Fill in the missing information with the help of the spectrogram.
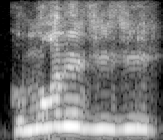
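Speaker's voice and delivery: loud, high greeting down the line; calling out. Real, not acted. Host calling a guest on the phone line, loud greeting. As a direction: call out to be heard on a bad line.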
